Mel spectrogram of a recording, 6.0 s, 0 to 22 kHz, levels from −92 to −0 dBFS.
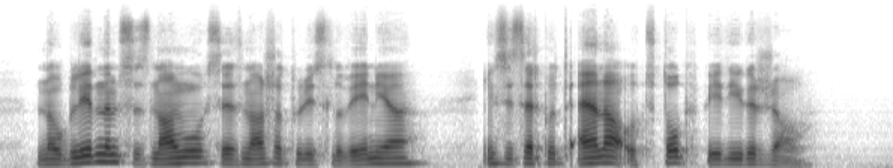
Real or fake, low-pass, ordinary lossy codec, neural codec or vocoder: fake; 19.8 kHz; none; autoencoder, 48 kHz, 32 numbers a frame, DAC-VAE, trained on Japanese speech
